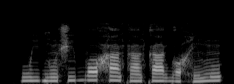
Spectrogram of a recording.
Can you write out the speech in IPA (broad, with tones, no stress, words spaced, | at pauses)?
wi˧ɡũ˧ʃi˦bɔ˦ hã˦˨kã˧ ka˧ ɡɔ˨hĩ˨˦mũ˦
